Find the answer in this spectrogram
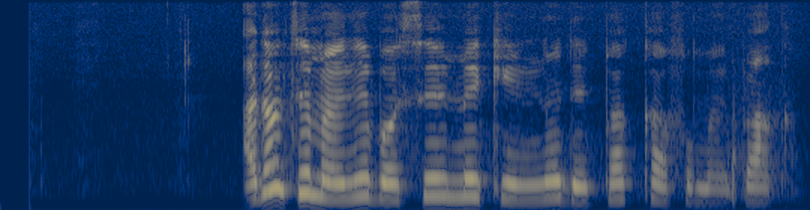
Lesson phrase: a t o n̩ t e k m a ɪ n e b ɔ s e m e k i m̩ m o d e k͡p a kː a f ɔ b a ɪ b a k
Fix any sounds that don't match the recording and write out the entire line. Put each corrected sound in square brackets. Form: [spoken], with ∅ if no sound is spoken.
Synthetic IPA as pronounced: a [d] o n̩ t e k m a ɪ n e b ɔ s e m e k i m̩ [n] o d e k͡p a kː a f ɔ [m] a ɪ b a k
